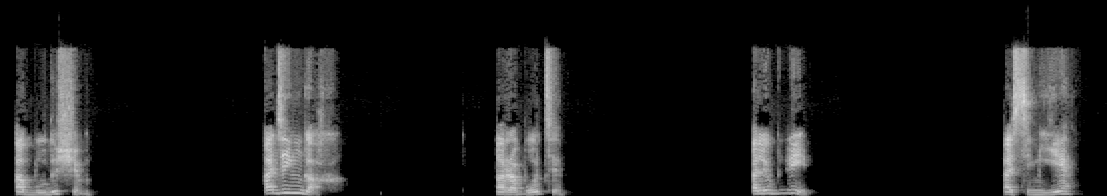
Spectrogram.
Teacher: I didn't point out that O will be pronounced as A because it's not stressed.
